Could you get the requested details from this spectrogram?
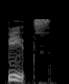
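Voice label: "beets", en, uk British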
